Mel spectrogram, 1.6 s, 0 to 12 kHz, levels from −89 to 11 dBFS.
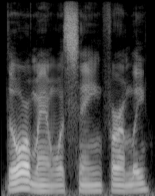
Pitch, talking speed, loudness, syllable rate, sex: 105 Hz, 195 wpm, -18 LUFS, 5.2 syllables/s, male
